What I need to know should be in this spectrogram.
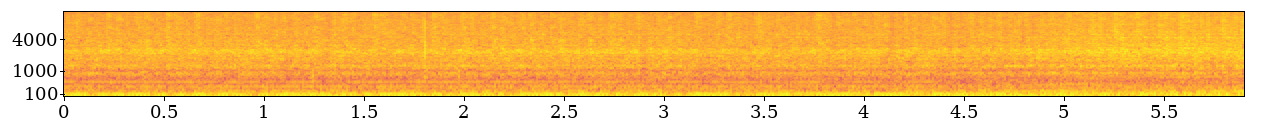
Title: LS2 Ticking noise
